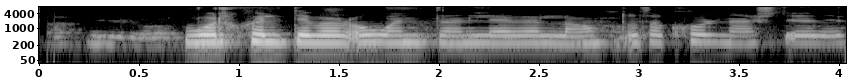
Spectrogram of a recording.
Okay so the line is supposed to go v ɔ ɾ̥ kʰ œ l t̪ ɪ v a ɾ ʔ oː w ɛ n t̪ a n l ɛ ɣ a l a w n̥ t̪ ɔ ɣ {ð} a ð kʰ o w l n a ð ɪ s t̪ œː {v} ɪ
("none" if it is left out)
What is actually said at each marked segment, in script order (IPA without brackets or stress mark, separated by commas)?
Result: θ, ð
